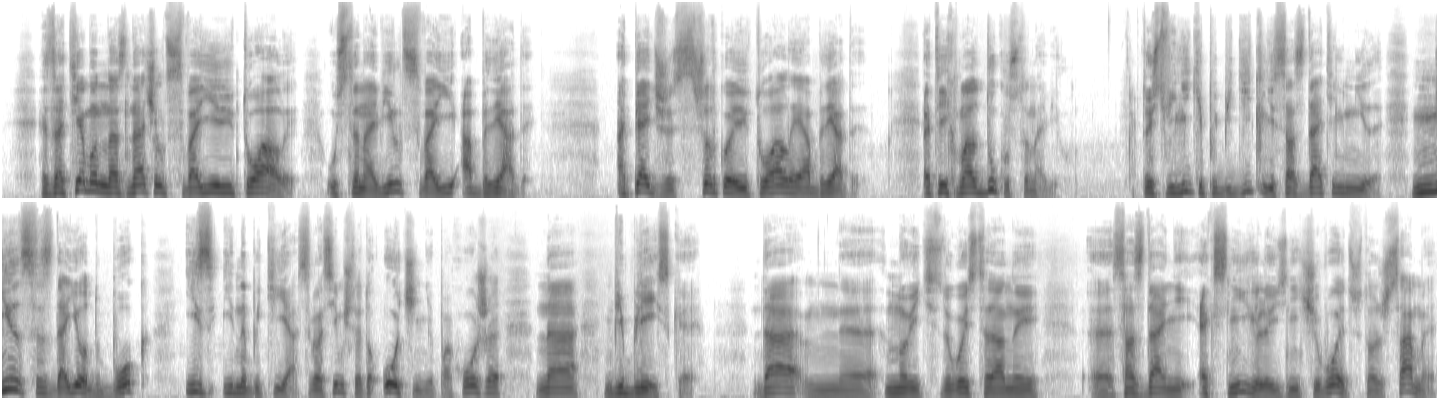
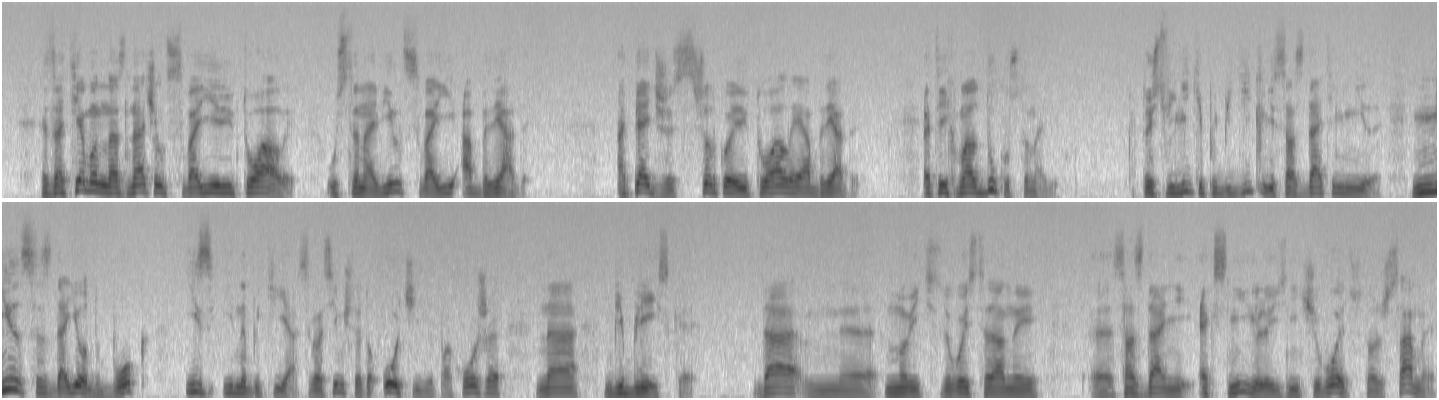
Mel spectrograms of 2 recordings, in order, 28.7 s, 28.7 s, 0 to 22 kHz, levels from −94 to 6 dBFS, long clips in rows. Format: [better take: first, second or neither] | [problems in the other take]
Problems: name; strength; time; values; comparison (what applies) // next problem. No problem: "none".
first | hiss; loud; throughout; 7 dB below the speech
